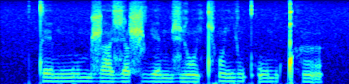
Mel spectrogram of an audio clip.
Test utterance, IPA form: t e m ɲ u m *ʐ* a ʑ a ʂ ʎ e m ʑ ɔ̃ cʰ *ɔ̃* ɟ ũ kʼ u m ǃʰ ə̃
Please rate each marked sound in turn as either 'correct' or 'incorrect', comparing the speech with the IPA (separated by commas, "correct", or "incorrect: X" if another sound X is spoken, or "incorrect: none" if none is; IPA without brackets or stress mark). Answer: correct, correct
